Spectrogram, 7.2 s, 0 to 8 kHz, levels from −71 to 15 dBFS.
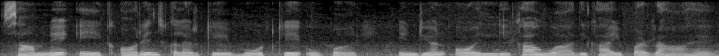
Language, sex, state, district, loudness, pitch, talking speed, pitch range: Hindi, female, Chhattisgarh, Raipur, -14 LUFS, 190 Hz, 135 wpm, 185-210 Hz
